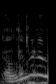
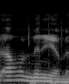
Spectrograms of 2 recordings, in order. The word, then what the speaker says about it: aluminium: Actually, is it aluminum or is it aluminium in this?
